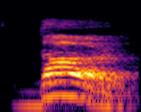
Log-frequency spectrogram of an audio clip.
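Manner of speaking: दाढ़ loud with a heavy breathy ढ़; heavy sound. Shown as a demonstration. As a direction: punch दाढ़ out heavily. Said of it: "original जो ख़ास आवाज़ है". (भारी आवाज़ में दाढ़)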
